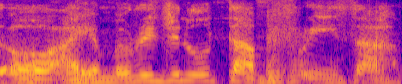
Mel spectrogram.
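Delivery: high-pitched villain voice with a smoker's sound. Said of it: "Like this".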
